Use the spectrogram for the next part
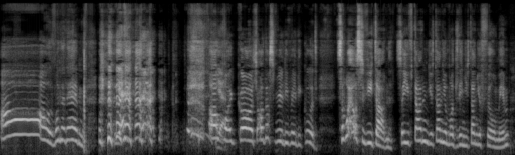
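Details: Adult speaker; normal speech.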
